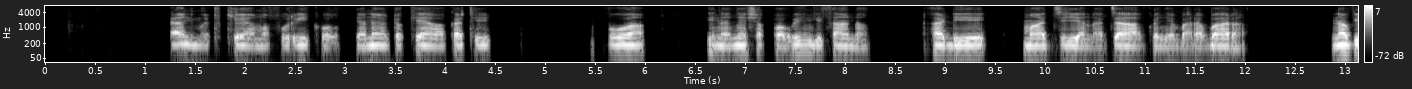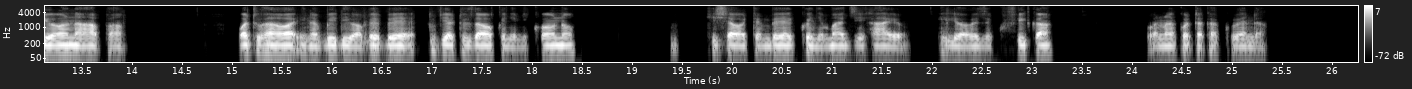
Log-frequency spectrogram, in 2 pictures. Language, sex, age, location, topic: Swahili, male, 18-24, Kisumu, health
